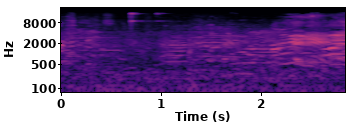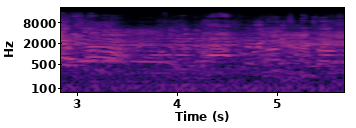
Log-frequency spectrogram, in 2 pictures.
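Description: A crowd of young people cheers and shouts outdoors.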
